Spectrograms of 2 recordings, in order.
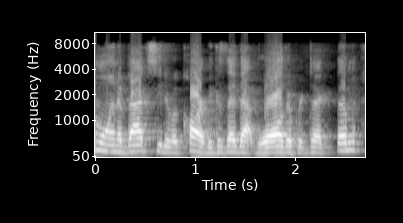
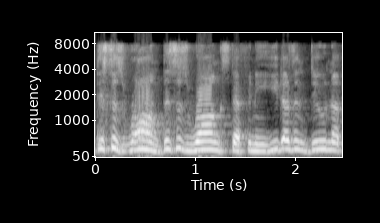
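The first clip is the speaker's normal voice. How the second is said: outraged, furious, angry delivery; 4 semitones higher than usual. Retelling a friend protesting an arrest to an officer: imitating someone furious. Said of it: "she was so pissed".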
